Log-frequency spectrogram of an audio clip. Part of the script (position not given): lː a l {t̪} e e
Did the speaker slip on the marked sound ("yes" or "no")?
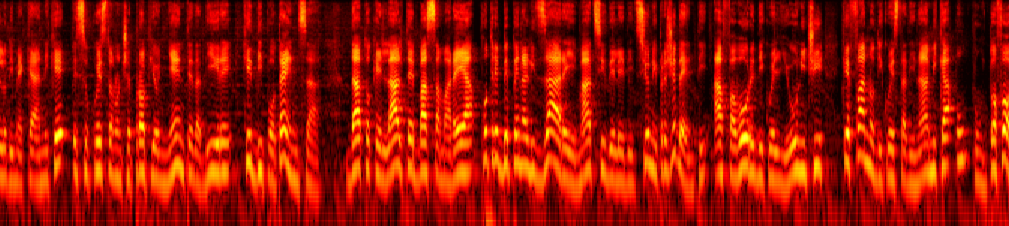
no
